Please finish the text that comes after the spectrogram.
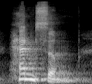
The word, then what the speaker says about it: handsome: the D is silent handsome this the D is silent handsome handkerchief sandwich Wednesday The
